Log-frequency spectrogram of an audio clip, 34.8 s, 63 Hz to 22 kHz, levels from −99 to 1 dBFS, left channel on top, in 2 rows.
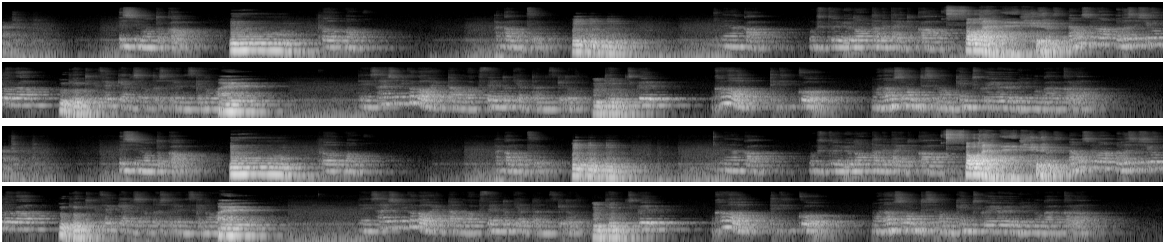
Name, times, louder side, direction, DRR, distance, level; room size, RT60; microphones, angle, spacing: voice 1, 1.7-2.7 4.8-5.3 7.4-8.1 10.7-11.3 12.1-14.1 14.7-14.9 15.6-17.9 18.5-18.6 18.9-20.7 22.8-26.1 26.5-26.7 26.9-27.2 28.0-28.5 28.9-29.0 29.4-29.7 30.4-33.7, equal, 40° left, -9 dB, 1.2 m, -34 dB
voice 2, 3.4-4.3 8.5-9.3 14.4-15.8 18.3-18.7 20.6-21.2 26.3-26.7, right 2 dB, 80° right, 1 dB, 0.5 m, -22 dB
2.7 x 2.3 x 3.4 m, 1.4 s
head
